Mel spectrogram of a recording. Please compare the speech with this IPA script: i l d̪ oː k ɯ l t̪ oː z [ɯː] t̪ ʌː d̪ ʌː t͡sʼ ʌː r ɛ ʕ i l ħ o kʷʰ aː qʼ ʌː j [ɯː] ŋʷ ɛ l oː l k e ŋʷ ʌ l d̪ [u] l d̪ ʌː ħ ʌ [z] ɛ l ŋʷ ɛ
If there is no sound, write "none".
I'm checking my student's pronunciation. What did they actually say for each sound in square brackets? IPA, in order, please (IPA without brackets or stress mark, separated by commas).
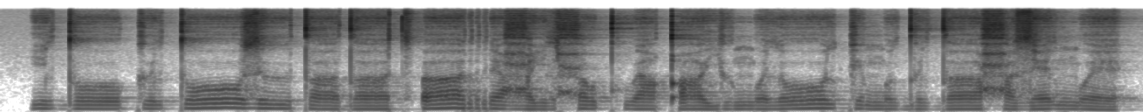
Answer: ɯː, ɯ, ɯ, z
